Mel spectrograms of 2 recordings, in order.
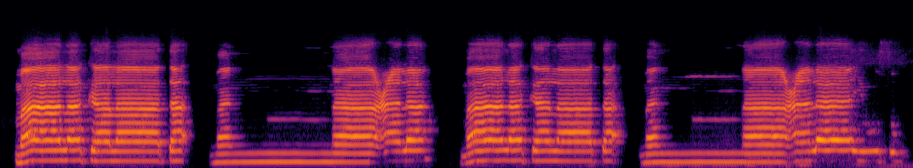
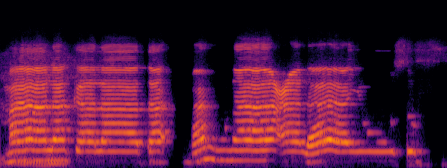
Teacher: Dengan isyarat bibir mencucu ke depan. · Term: ismam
